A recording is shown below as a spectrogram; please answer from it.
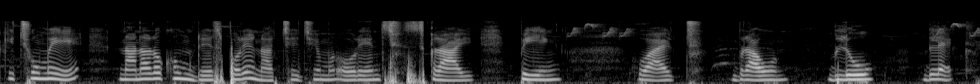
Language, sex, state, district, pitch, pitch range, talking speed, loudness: Bengali, female, Tripura, West Tripura, 220 Hz, 205-240 Hz, 90 wpm, -23 LUFS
